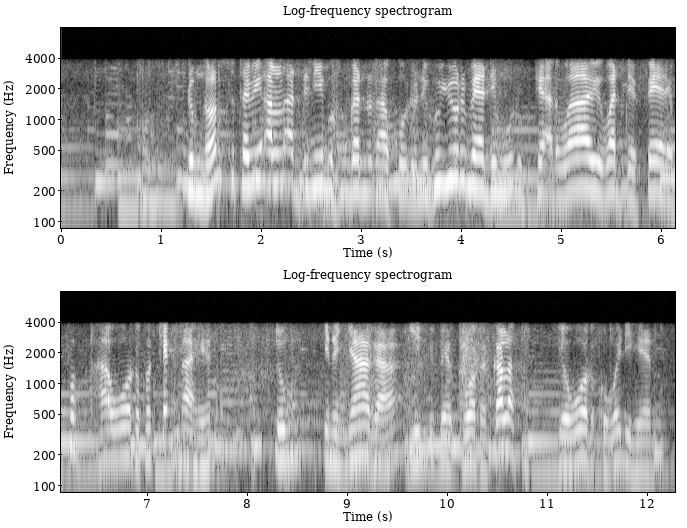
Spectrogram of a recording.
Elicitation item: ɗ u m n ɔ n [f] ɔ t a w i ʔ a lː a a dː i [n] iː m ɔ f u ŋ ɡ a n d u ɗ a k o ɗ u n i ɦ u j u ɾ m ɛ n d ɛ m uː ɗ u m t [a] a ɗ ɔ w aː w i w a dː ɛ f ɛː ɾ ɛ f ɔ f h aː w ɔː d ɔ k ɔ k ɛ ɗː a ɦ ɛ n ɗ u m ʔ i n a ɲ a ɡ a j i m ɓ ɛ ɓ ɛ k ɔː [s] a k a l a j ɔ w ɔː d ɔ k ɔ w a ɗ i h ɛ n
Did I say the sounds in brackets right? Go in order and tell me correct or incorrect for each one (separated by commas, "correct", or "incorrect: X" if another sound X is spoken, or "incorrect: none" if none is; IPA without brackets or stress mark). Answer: incorrect: s, correct, incorrect: ɛ, incorrect: t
